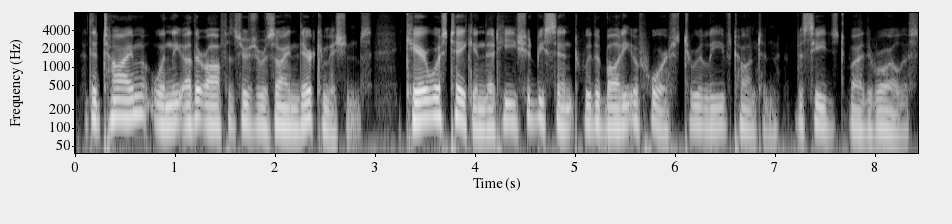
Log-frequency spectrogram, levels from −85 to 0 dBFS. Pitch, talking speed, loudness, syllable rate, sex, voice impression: 110 Hz, 215 wpm, -19 LUFS, 5.9 syllables/s, male, very masculine, very middle-aged, very thick, tensed, very powerful, slightly bright, slightly hard, clear, very muffled, fluent, raspy, very cool, intellectual, slightly refreshing, sincere, calm, mature, friendly, reassuring, very unique, elegant, wild, slightly sweet, lively, kind, slightly modest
